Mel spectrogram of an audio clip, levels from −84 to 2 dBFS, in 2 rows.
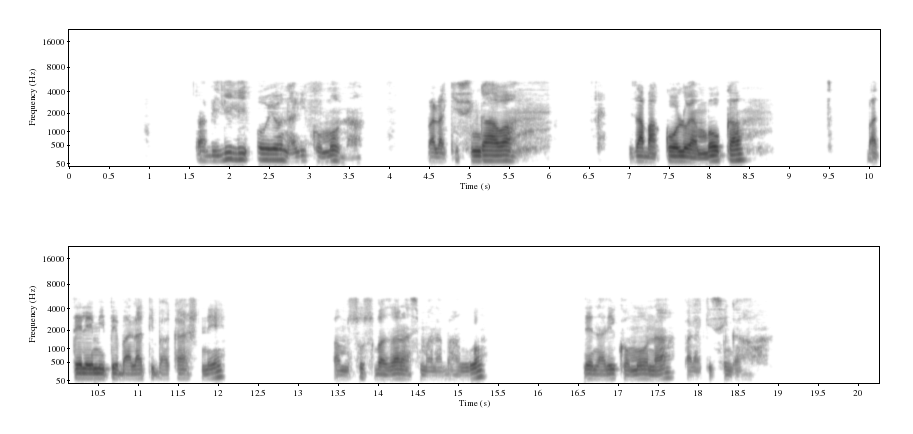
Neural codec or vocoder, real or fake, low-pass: none; real; 5.4 kHz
